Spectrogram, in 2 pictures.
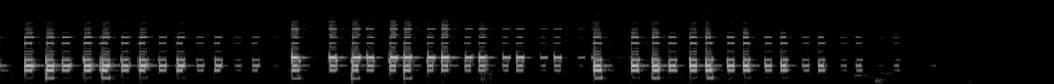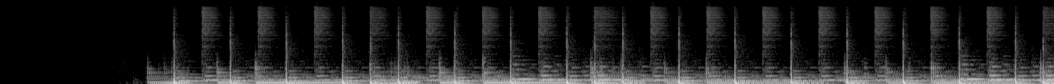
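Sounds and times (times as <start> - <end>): phone ringtone melody: 0.0 - 8.8.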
